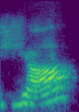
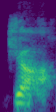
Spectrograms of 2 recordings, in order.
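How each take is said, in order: First: The consonant is a soft zh, as in jewelry. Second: The consonant is a hard J, as in jewel. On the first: This is a dialect pronunciation shaped by French influence. "you get a lot of ja in in a lot of different dialects" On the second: This is the classical Arabic pronunciation. "in classical Arabic, it's ja"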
